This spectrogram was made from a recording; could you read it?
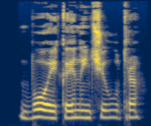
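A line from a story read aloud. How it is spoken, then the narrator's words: Grumbled. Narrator (Russian): проворчал Андрей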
